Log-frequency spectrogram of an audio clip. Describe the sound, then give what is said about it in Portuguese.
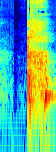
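After a moment of near silence, a person with an allergy gives a loud, harsh cough, a raspy half-second burst, with a second cough starting right after. “Que dia chato para começar num podcast com esta tosse toda.”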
